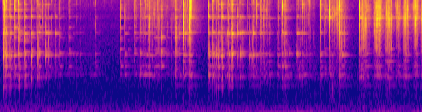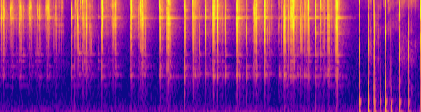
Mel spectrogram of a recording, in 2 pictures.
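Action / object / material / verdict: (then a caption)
tap / textured cut-glass lidded dish / glass / none. A long nail taps the lid of a hollow, textured cut-glass covered dish near its knob, producing rapid, bright clinking taps with short chime-like rings. The tapping starts sparse and quiet, then grows denser and louder, ending in a few sharper, fuller strikes.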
